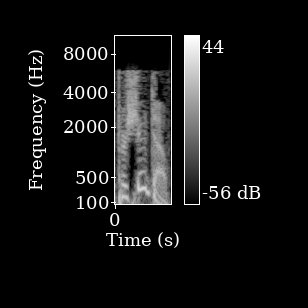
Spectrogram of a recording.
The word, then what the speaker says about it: prosciutto: Gary comes in and goes, prosciutto. It's not prosciutto, right? Yeah, no. That's a little on the American side. It's prosciutto.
